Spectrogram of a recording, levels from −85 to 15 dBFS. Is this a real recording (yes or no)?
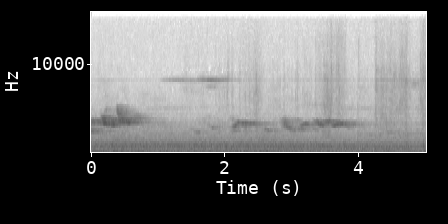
no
